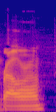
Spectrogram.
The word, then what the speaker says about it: Ralliron: Ralliron.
